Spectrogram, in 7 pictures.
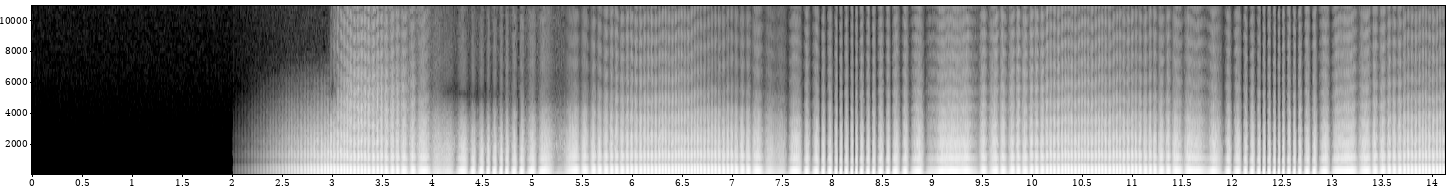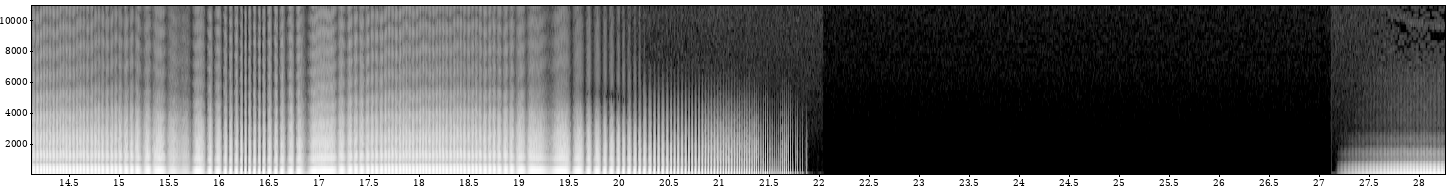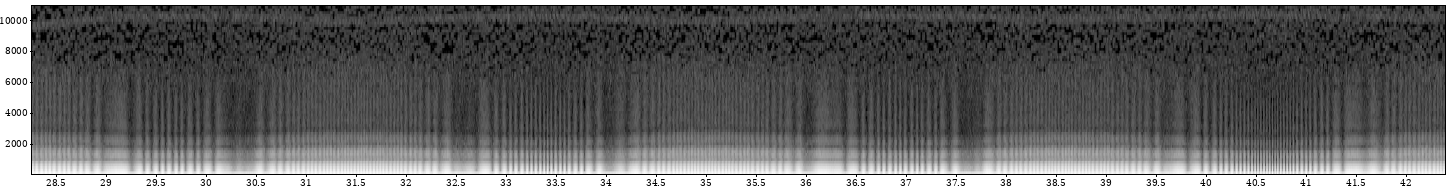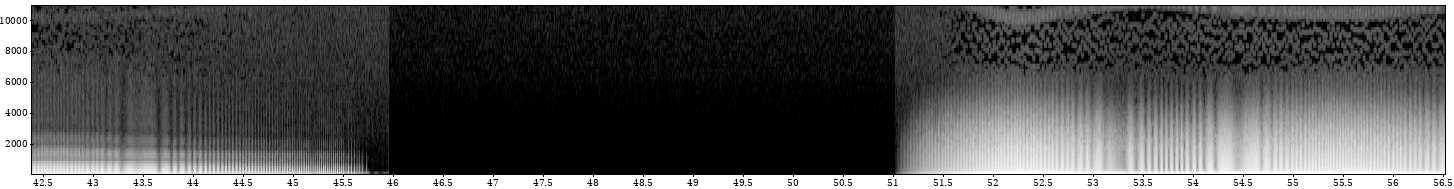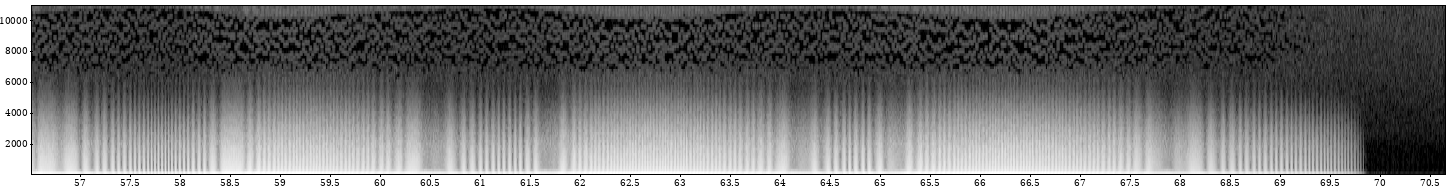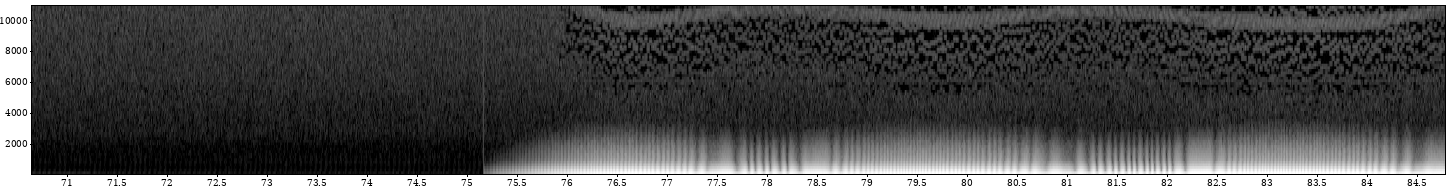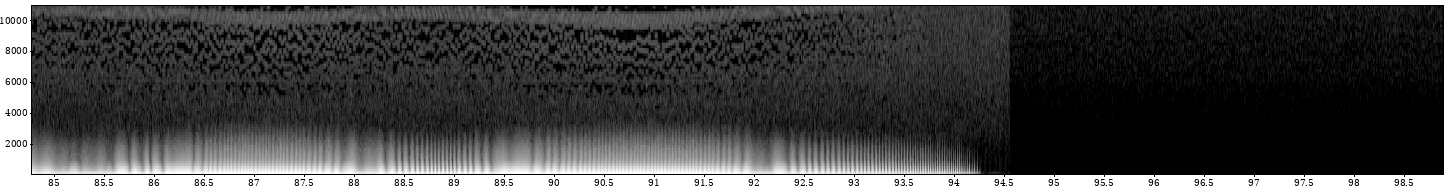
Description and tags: HypnoTones Low B
File contains a second collection of 4 or 5 creepy, clichéd "hypno-tones" in the theremin's lowest ranges, each separated with 5 seconds of silence. Each hypnotone in the file uses a different waveform/tonal setting to give you various textural choices.
As always, these sounds are recorded "dry" so that you can tweak and tweeze, add effects, overdub and mangle them any way you like.
hypnotic, authentic-theremin, sci-fi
